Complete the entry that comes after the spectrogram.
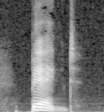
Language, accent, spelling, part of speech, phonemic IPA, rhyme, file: English, US, begged, verb, /bɛɡd/, -ɛɡd, En-us-begged.ogg
- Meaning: simple past and past participle of beg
